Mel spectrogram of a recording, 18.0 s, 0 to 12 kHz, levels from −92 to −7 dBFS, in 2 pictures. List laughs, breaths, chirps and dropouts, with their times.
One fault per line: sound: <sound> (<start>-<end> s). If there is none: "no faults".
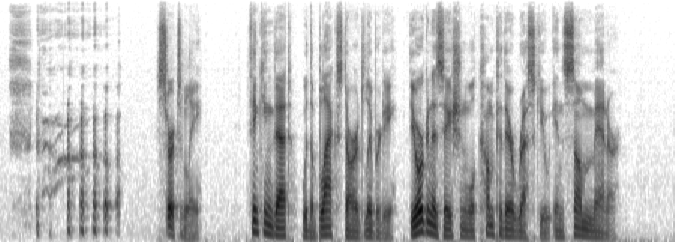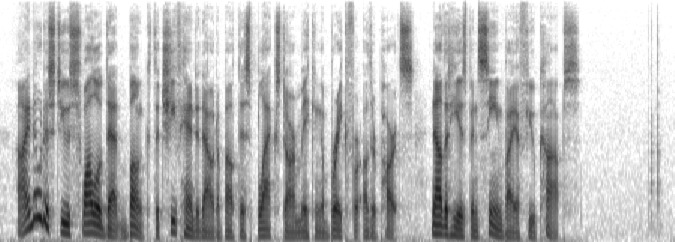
sound: laugh (0.1-1.7 s)
sound: tap (17.6-17.9 s)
